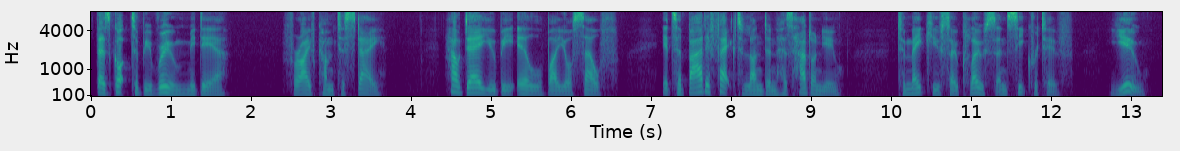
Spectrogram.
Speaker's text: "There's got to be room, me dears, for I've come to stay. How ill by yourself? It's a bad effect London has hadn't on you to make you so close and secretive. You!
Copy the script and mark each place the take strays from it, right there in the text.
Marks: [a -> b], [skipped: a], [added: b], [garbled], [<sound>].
"There's got to be room, me [dears, -> dear] for I've come to stay. How [added: dare you be] ill by yourself? It's a bad effect London has [hadn't -> had] on you to make you so close and secretive. You!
